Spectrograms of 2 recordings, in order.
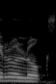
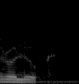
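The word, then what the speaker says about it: rouleaux: All right, so hindi Rolux, Diandra. Okay, thank you so much. All right, so hindi Rolux. Please do not be like your forebearers. Okay, they would often pronounce it as Roluk.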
